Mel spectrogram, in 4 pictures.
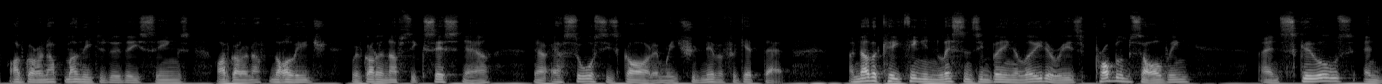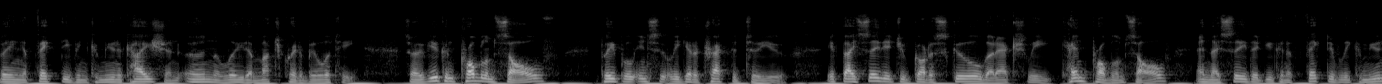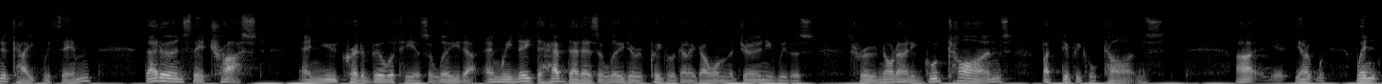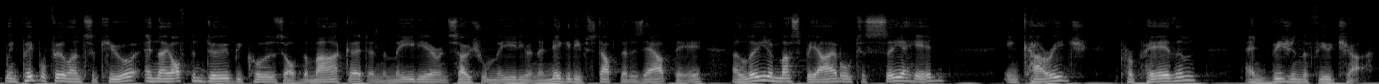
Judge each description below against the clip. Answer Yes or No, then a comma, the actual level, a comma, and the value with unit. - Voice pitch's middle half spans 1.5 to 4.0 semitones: No, average, 4.6 semitones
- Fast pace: No, average, 185 wpm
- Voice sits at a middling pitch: No, low, 110 Hz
